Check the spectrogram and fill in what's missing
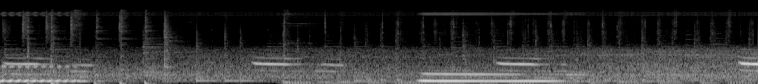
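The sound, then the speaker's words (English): Blue whale calls: long, low moaning tones and gliding sweeps, with a louder sustained low note midway through, over a constant hissing background and no talking. “And once we've seen what we came to see, we'll close our eyes and start listening to the mysterious sounds of blue whales.”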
